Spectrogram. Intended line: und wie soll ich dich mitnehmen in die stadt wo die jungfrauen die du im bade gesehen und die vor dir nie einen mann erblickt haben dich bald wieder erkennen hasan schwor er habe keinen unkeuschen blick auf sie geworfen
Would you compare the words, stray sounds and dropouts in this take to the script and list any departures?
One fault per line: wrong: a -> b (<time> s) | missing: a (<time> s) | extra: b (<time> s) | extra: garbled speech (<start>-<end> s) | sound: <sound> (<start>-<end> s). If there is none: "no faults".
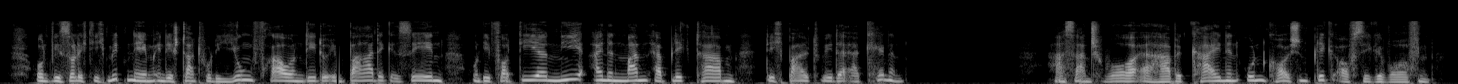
sound: dropout (3.4-3.4 s)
